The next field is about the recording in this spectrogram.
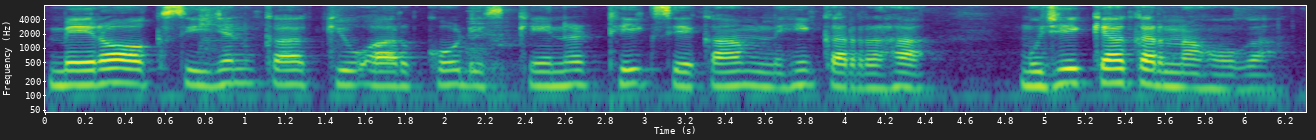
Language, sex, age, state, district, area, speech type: Urdu, male, 18-30, Delhi, South Delhi, urban, read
